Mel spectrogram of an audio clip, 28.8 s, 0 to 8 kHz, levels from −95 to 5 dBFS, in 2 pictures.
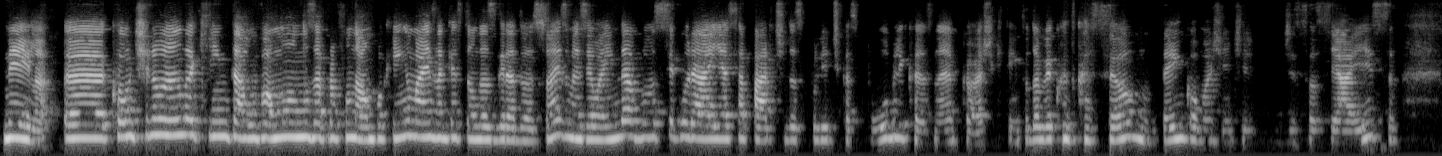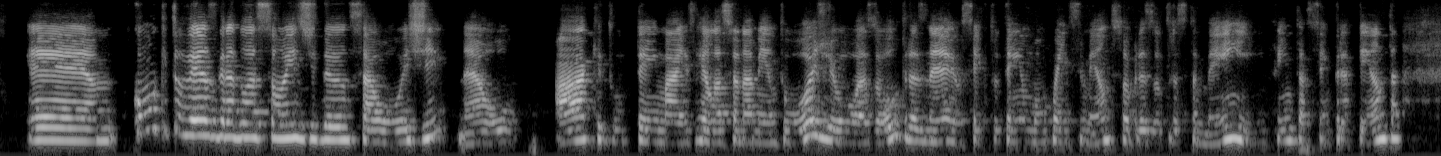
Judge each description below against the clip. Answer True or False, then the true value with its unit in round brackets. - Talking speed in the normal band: True (175 wpm)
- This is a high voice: True (210 Hz)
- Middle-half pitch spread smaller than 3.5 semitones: False (4.1 semitones)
